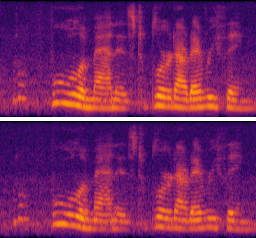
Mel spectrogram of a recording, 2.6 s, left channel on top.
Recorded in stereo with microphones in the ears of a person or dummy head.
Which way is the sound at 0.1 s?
70° left (ahead or behind).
